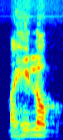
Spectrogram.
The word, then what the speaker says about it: Maxilom: evening and gregoria molero the word maxillo in spanish is pronounced and so therefore he was really mahilo this is a hispanized spelling of mahilo and when the americans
